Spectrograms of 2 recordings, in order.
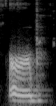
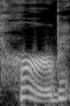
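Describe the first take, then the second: First: It is said in an American accent, h silent. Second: It is said in a London accent, h pronounced.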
